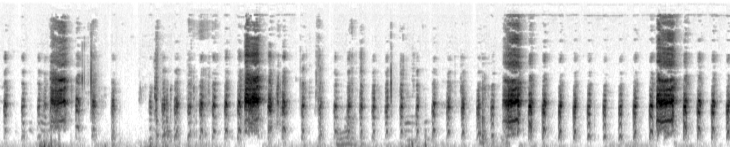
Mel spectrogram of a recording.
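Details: Red junglefowl hen: steady runs of short, clipped clucks, with louder harsh cackling bursts breaking in about every three seconds; quiet background.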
